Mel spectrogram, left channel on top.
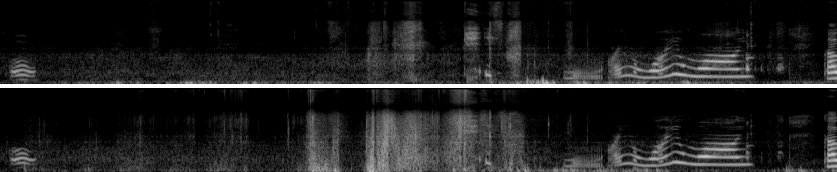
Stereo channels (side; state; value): both; normal; correlation -0.12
